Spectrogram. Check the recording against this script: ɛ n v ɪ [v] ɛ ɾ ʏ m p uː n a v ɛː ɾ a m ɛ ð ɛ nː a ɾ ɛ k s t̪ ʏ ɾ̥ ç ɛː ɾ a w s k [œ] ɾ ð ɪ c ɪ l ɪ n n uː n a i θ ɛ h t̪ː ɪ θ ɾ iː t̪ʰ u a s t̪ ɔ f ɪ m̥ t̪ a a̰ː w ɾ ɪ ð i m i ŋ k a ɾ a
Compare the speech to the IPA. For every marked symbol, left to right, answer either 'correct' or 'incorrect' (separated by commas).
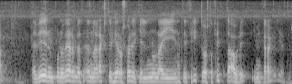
incorrect, correct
